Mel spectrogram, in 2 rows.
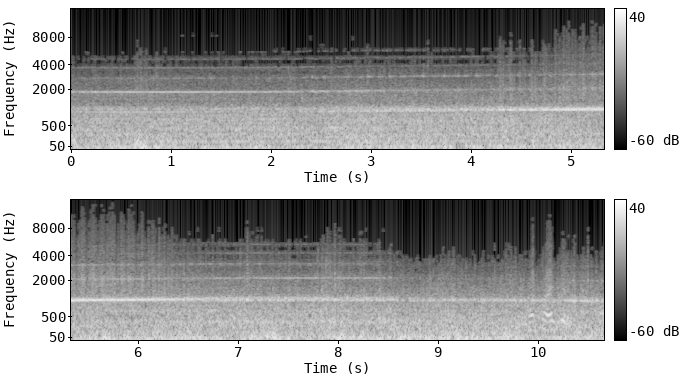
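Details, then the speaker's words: VX1 warmed up, lower-speed road section under load, where the chirp is usually worst: thin steady high-pitched chirp over engine and road noise, rising a touch with speed. Suspected transmission chirp, cause unconfirmed. "And the bike is warmed up now. This is when it's usually worst, at lower speeds under load."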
